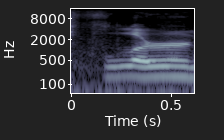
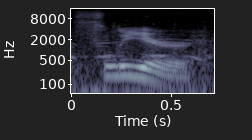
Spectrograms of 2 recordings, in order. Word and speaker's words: FLIR: was in the military it's Fleur not FLIR fear not Fleur Fleur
